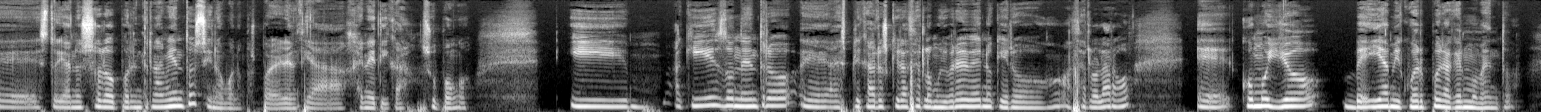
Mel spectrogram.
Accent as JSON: {"language": "Spanish", "region": "Basque Country", "country": "Spain", "tie": "born or raised there", "said": "Soy nacida y criada en España, en concreto en País Vasco."}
